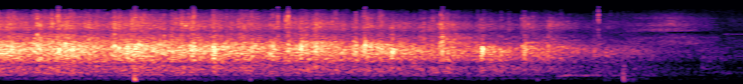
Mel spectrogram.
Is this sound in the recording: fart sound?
no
